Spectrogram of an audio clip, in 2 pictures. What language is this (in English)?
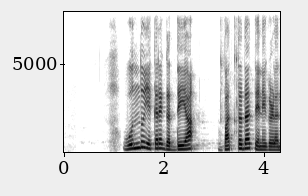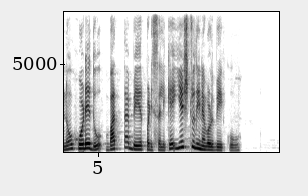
Kannada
